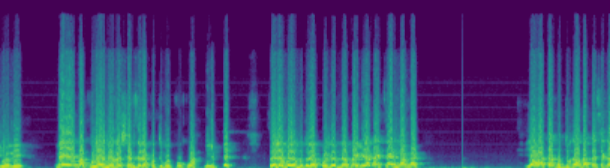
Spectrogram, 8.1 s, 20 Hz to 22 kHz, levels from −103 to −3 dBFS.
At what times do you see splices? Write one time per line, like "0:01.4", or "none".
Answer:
0:06.2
